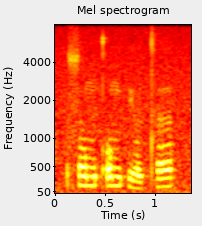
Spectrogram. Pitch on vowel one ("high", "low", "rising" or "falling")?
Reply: high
